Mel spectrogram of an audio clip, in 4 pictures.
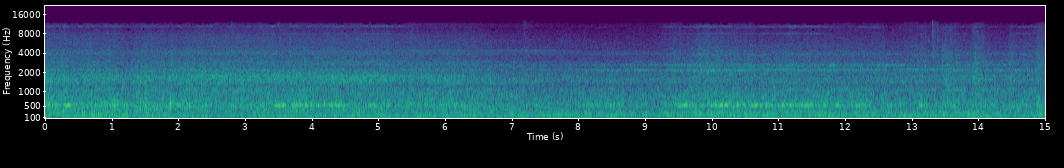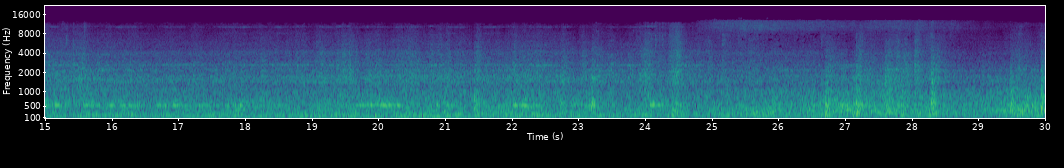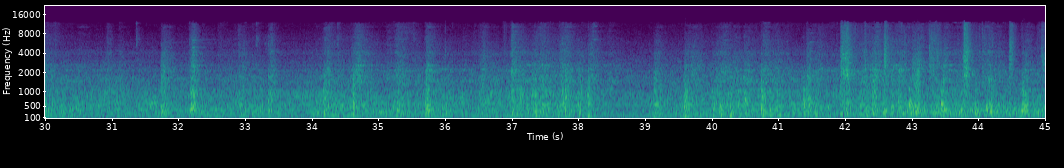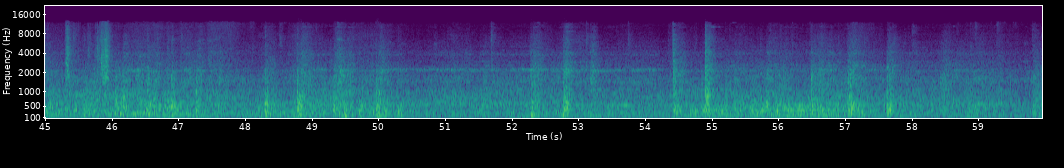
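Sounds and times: train rumble: 0.0s - 59.9s
train wheels clattering over joints: 39.1s - 47.6s.

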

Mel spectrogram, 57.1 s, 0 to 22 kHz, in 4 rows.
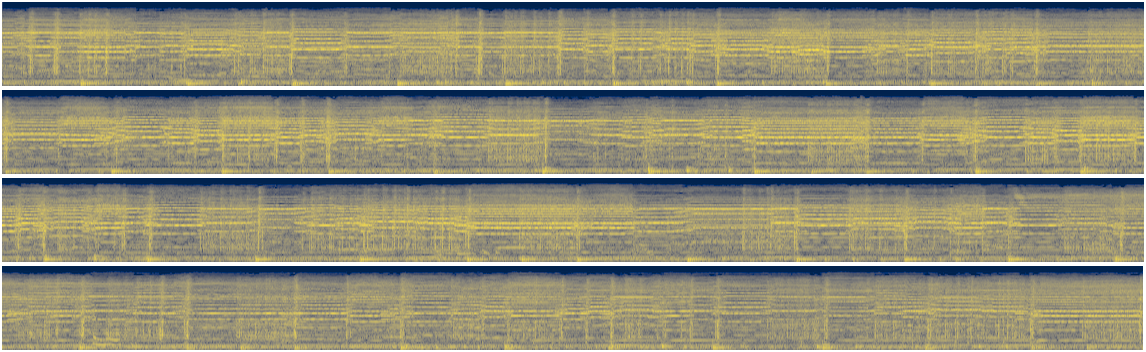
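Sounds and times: bagpipe melody with drones: 0.0s - 57.0s
drums beating time: 43.7s - 47.0s.

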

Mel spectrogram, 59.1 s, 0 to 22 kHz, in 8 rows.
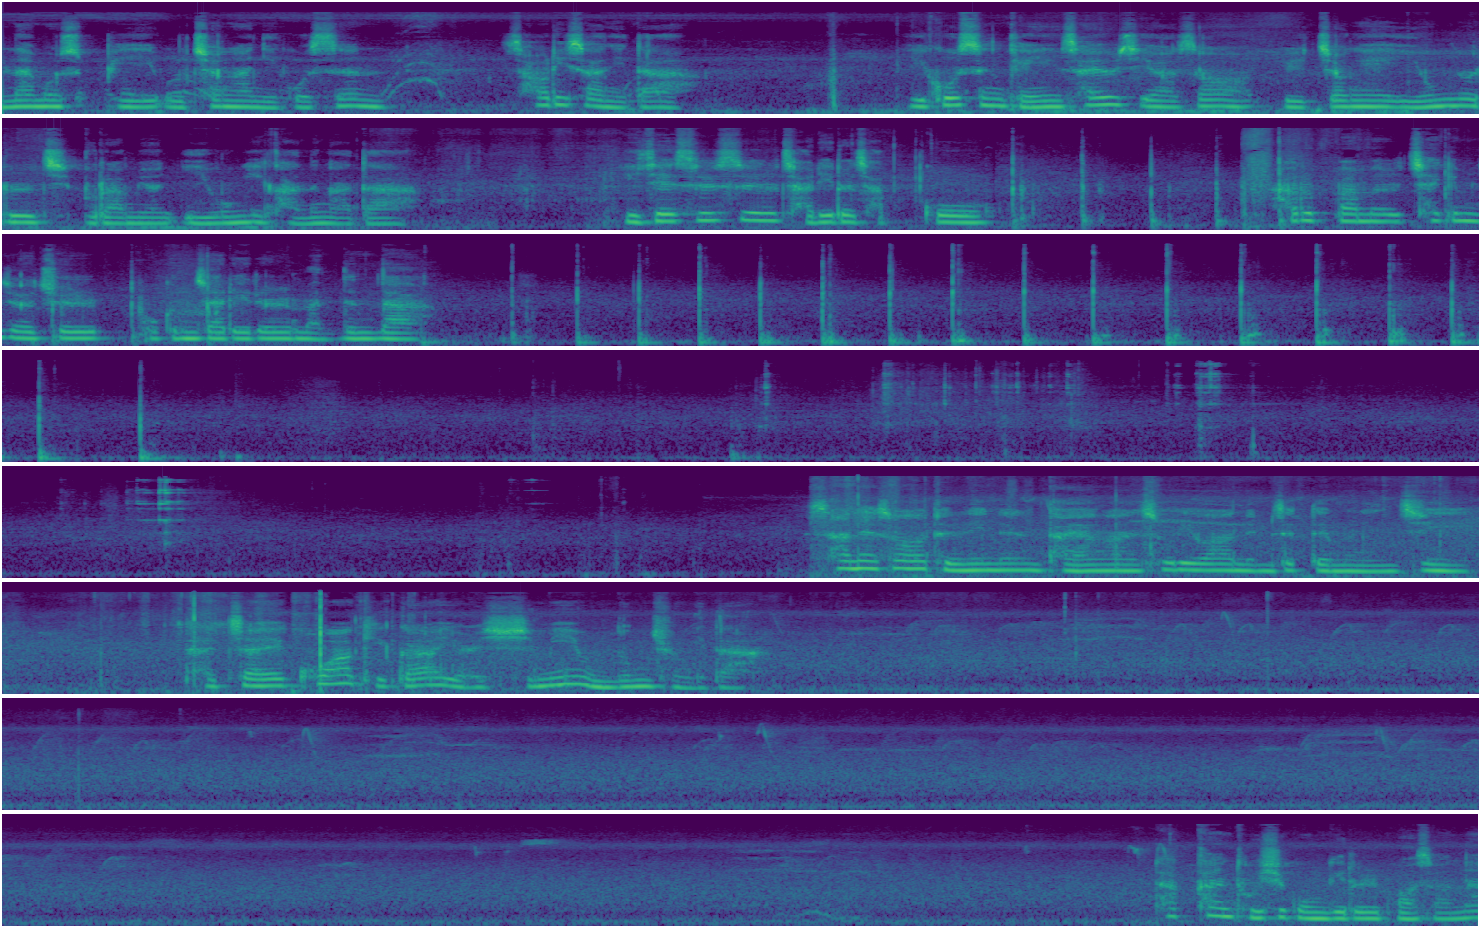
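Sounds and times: faint steady hiss: 0.0s - 59.0s
metal tent ring and stake clinking: 25.8s - 28.5s, 29.8s - 30.6s
small birds chirping: 33.6s - 46.9s, 47.7s - 52.5s, 55.3s - 59.0s.

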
